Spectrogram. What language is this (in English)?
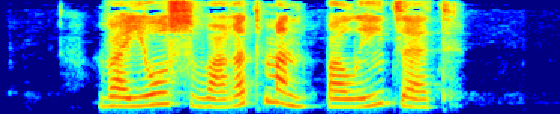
Latvian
